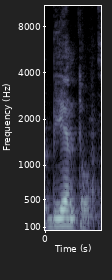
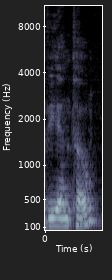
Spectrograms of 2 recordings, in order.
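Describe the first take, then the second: First: The word is said with a Spanish accent. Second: The word is said with an English accent.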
